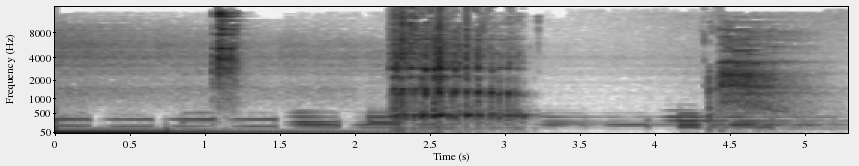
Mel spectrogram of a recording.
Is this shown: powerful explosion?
no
